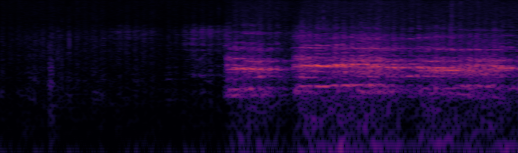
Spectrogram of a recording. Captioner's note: rooster Crows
